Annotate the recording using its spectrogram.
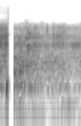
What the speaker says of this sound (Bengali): এবার আমি দিয়ে দেবো জল।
